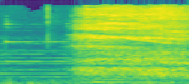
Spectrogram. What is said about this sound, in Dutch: inademen en dan ademen we met kracht uit. En tijdens dat uitademen laat je ook alle spanning gaan, alles laat je los. Dus je ademt letterlijk heel diep in.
